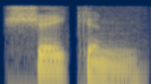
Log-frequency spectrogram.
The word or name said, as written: shaken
